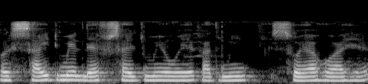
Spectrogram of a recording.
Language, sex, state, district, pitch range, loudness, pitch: Hindi, female, Bihar, Darbhanga, 185-195 Hz, -14 LUFS, 190 Hz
